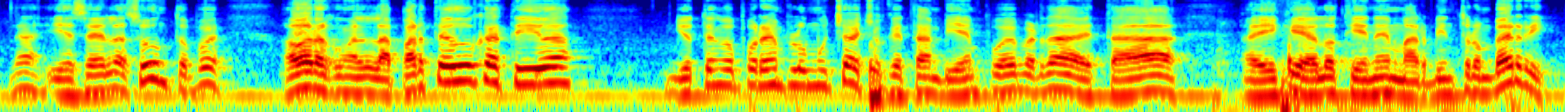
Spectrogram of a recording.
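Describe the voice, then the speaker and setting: A man with a Nicaraguan Spanish accent hosting a sports radio talk show, telling stories in an animated way and acting out other people's voices. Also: on the high side, a little fast, a little hiss or hum. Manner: animated storytelling, acts out quoted voices. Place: radio studio.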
